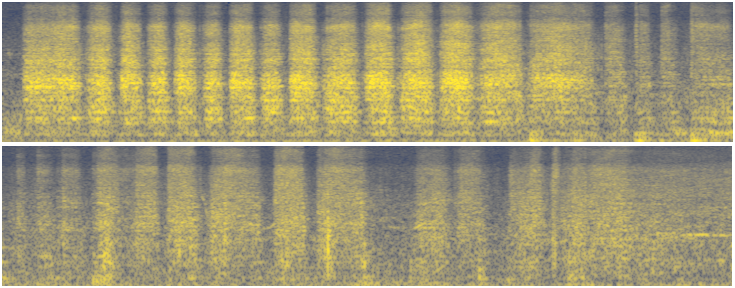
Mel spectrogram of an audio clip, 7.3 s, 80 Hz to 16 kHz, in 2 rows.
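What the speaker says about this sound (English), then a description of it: "I may have to go back in there with some sandpaper, sand it down, and stain it again" Sandpaper rubbing over glued wooden door joints on a 1930s farmhouse renovation, rapid rhythmic back-and-forth strokes, loud and close at first and then looser and more irregular, with no talking.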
